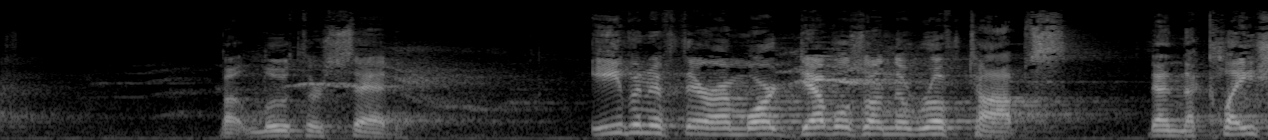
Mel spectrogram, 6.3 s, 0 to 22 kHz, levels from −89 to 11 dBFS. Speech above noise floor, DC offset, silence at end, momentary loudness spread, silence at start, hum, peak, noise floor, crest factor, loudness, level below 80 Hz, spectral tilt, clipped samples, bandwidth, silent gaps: 35 dB; under 0.1%; 0 s; 14 LU; 0 s; none; -12 dBFS; -66 dBFS; 22 dB; -31 LUFS; -68 dBFS; -3 dB/octave; under 0.1%; 16 kHz; none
